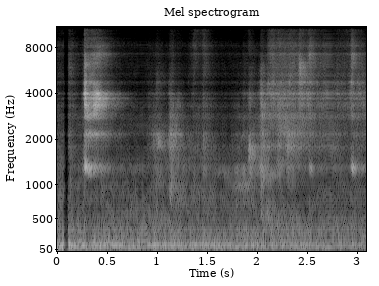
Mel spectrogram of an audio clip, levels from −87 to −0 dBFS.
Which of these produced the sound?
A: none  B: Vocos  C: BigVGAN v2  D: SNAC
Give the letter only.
B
